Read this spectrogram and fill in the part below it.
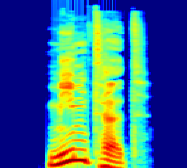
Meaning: inflection of mimen: 1. second-person plural preterite 2. second-person plural subjunctive II
- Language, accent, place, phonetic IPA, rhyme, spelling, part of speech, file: German, Germany, Berlin, [ˈmiːmtət], -iːmtət, mimtet, verb, De-mimtet.ogg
